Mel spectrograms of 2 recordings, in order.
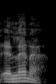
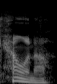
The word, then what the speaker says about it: Elena: we say it wrong Elena Elena it's Elena Sant Cruz okay I worked on that for a long time I thought it was like Helena but just Helena uh but with a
